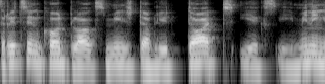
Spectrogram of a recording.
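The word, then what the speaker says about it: MinGW: no Ming W so what is this Ming W it's actually pronounced as m W so what is this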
